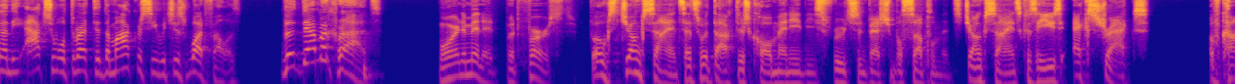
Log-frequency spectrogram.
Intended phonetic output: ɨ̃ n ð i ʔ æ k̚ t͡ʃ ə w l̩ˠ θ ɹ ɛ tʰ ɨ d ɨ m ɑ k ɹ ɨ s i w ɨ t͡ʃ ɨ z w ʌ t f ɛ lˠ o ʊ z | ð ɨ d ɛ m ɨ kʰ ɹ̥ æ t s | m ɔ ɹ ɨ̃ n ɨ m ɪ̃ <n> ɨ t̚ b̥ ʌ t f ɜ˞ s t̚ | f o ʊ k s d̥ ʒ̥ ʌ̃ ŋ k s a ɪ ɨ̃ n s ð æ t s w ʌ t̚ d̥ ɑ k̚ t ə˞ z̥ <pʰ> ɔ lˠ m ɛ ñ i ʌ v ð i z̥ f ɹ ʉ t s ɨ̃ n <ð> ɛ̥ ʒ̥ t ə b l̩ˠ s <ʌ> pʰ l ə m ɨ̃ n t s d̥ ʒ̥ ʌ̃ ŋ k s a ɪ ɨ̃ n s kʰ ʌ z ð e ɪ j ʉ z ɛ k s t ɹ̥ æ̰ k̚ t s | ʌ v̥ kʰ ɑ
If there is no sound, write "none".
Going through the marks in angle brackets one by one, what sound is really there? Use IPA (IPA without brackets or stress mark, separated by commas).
n, kʰ, v, ʌ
